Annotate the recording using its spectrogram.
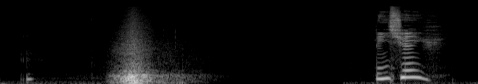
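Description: A young woman speaks into a phone, close by.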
